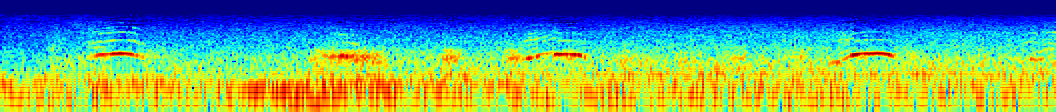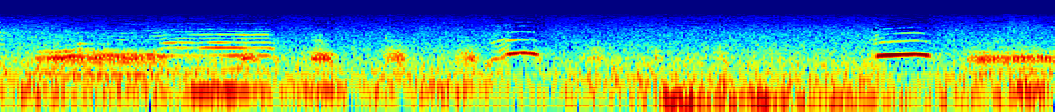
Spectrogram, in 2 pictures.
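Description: Birds calling: short, arched honking calls repeated one after another, several overlapping around the middle.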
